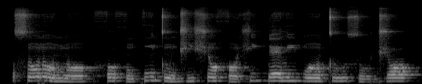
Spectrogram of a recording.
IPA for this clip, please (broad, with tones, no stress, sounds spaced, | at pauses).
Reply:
s ɔ̃˦ ɾ ɔ̃˧ n ɔ̃˧ | h o˧ h ũ˨ k ĩ˧ t ũ˨ d͡ʒ i˨˦ ʃ ɔ̃˧ h ɔ̃˨ ʃ i˧ ɡ͡b ɛ˧ l i˧ b ɔ̃˧ t u˧ s u˨ d͡ʒ ɔ˧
